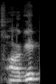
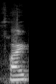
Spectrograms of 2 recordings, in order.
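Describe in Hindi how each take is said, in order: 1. t से पहले g की आवाज़ बोली जाती है। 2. t से पहले g की कोई आवाज़ नहीं बोली जाती है।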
